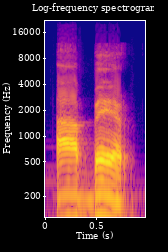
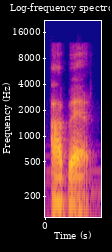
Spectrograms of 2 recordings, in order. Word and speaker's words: haber: You're gonna go with the verb haber. So here's the chart with the conjugation for each person with the verb haber in the present form. He, has, ha, hemos, han. Remember that the H is silent.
